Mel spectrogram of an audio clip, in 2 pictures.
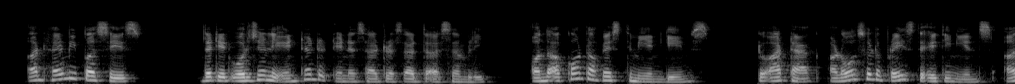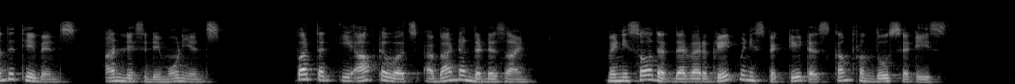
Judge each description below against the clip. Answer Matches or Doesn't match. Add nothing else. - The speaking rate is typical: Matches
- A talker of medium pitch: Matches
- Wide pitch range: Matches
